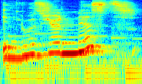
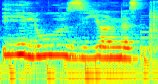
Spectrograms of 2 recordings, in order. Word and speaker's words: Illusionist: nicht den kennt er heißt the Illusionist uh das war ganz falsch ausgesprochen Illusionist okay so heißt er das coole ist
